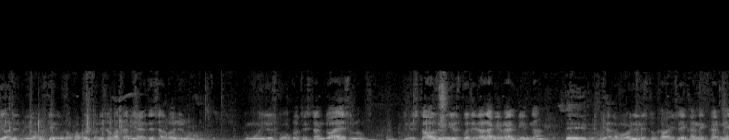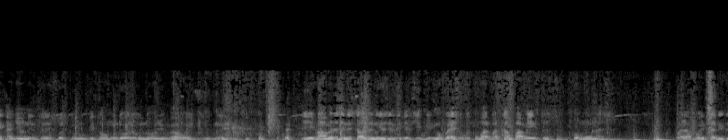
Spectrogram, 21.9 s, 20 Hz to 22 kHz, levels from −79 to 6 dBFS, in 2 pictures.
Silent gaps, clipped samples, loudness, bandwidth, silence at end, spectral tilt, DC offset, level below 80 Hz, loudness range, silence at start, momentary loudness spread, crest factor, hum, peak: none; under 0.1%; -31 LUFS; 11.5 kHz; 0 s; -5.5 dB/octave; under 0.1%; -46 dBFS; 4 LU; 0 s; 11 LU; 18 dB; none; -12 dBFS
